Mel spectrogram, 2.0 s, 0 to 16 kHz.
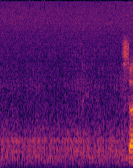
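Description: Several 500cc single-cylinder speedway motorcycle engines running at the start gate before the tapes go up: a steady low drone of mixed engine notes.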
